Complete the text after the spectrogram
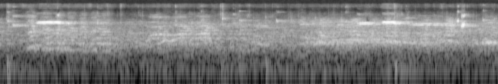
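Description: Shoes squeak on the court.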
